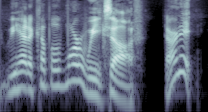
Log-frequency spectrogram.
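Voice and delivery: normal talking voice

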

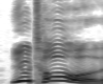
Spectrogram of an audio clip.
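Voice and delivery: high-pitched, hammed-up accusation; imitating an indignant outburst; mock pissed off. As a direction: play betrayed outrage, voice jumping up. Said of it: "he's all just absolutely pissed off".

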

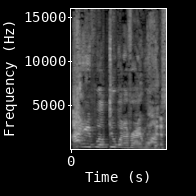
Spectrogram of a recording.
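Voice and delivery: high, defiant mock yell; hammed-up yelling. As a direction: rant like an unhinged tyrant. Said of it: "every time he yells".

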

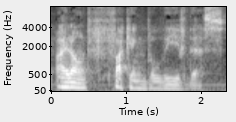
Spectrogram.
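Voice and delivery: low, slow, under-the-breath exasperation; muted disbelief. Retold or imitated. Richard seeing the page cry, muted disbelief. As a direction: say it low and slowly, appalled.

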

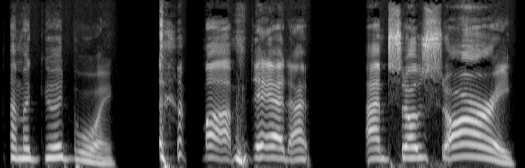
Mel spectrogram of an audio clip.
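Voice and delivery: put-on high, slow pleading boy; mock-pitiful teenage plea. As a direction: beg mom and dad like a sorry kid. Teen begging parents to end grounding.

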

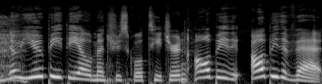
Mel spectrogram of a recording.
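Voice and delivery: high, insistent child playing pretend; whiny eight-year-old claiming the vet role; little girl voice. Acting kids' pretend play.

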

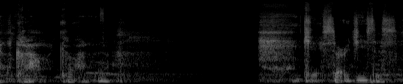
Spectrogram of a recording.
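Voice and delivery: very soft, voiceless aside; whispered aside. Real, not acted. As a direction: whisper it under your breath to yourself. Muttered aside to self mid-story.

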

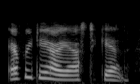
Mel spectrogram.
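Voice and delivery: normal talking voice

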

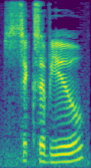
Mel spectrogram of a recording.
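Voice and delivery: slow robotic cow statue voice; talking cow. Acted. Talking cow statue counting the group, slow and mechanical. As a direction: count them slowly like a machine. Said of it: "said the cow".

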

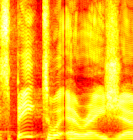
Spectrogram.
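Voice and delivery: a hint of a nervous guard; urging guard. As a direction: nudge Horatio to talk to the ghost. Guard voiced in Hamlet retelling.

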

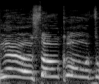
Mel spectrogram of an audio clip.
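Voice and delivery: high excited cheer. Retold or imitated. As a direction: cheer like a fan. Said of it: "They was like".

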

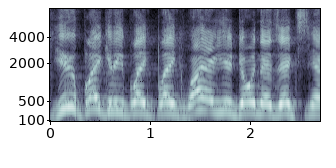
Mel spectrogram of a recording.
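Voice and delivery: high, blustering boss voice; blustery editor. Acted. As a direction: rant like a cartoon newspaper boss. Jonah rants at Spider-Man.

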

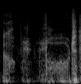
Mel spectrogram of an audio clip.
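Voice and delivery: hushed unvoiced whisper to God; whispered plea. Dad at the toilet door pleading with God, whispering. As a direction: breathe it out desperately.

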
